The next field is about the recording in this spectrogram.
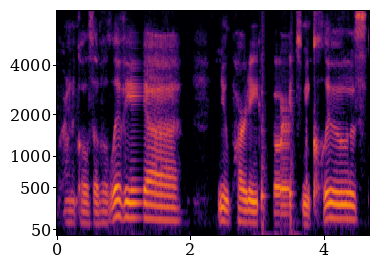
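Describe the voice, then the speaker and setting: A panel co-host who handles the clips, speaking in a brisk, practical way and announcing what comes next. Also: mid-range voice, a little mellow. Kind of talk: casual live-stream chat.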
